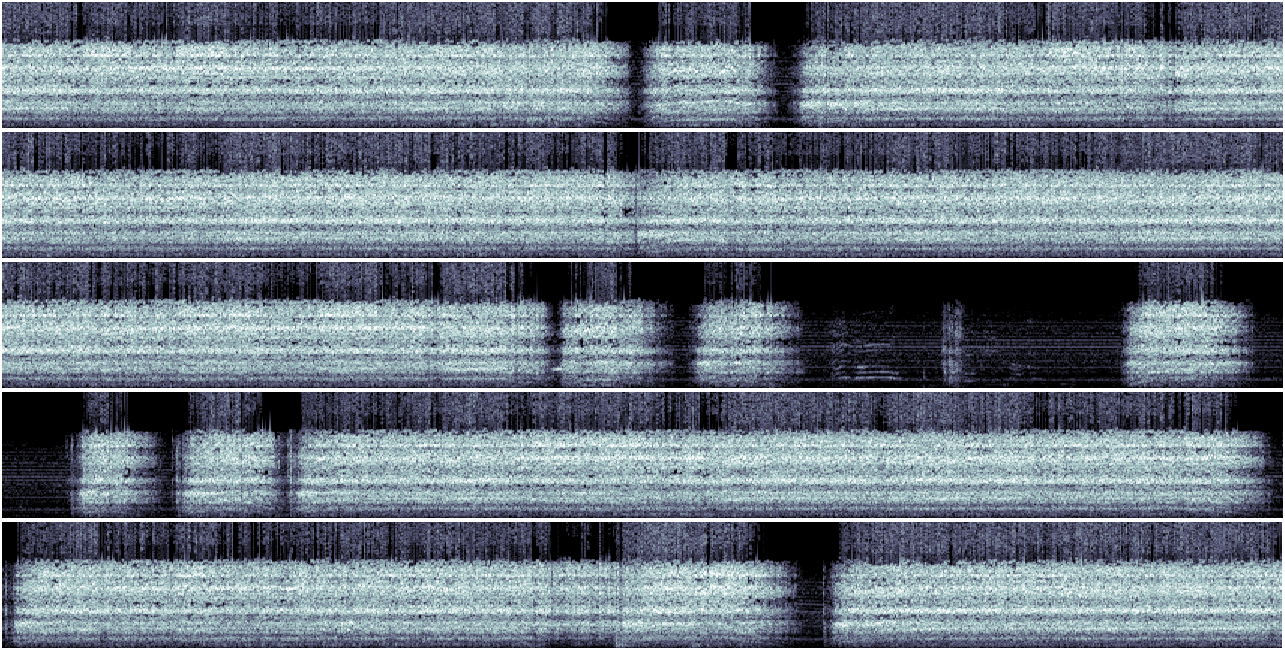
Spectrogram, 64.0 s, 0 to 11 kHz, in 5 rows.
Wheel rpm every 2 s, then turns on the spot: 220, 230, 210, 100, 180, 220, 220, 230, 230, 170, 220, 230, 230, 230, 230, 120, 50, 0, 70, 30, 110, 220, 220, 220, 230, 130, 220, 220, 220, 90, 220, 220.
6-8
